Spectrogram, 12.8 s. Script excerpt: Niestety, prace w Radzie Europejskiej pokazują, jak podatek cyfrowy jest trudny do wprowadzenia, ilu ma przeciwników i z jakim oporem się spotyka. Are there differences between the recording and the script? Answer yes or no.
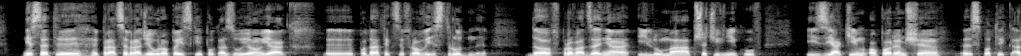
no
